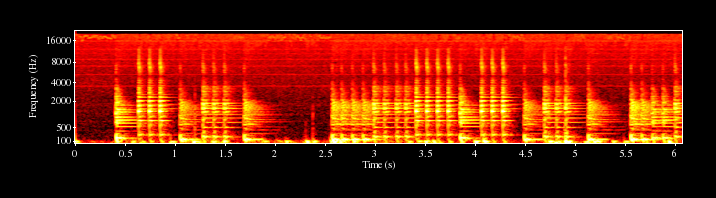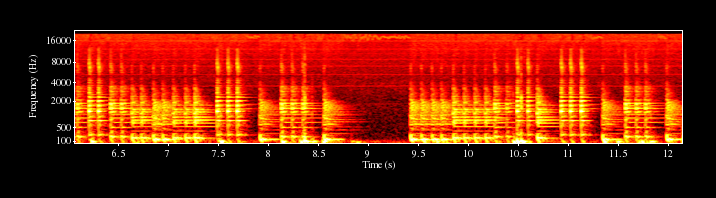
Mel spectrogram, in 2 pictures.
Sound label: tenors, drumline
